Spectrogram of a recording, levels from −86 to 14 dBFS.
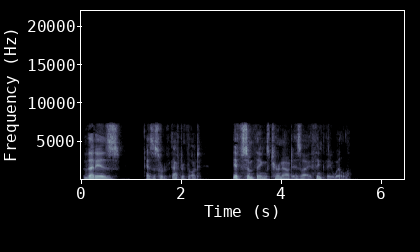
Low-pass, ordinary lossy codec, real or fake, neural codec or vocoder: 7.2 kHz; AAC, 48 kbps; real; none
